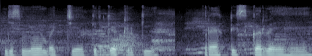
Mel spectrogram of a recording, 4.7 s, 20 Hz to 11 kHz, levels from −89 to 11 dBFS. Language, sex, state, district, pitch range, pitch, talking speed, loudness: Hindi, male, Uttar Pradesh, Saharanpur, 110-120 Hz, 115 Hz, 100 wpm, -19 LUFS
